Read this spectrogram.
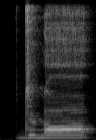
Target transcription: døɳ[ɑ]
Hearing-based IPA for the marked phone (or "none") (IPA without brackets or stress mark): ɑ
